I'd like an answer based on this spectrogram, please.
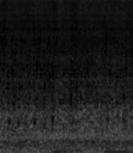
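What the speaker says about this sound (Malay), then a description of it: "Mini waterfall." A small waterfall and stream at a campsite in Malaysia give a steady, close rush of flowing water, continuous and even for the whole stretch with no voices.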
